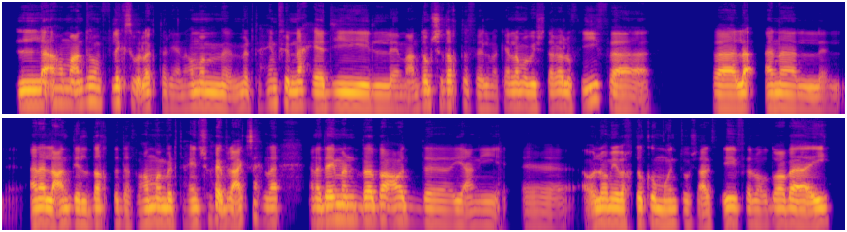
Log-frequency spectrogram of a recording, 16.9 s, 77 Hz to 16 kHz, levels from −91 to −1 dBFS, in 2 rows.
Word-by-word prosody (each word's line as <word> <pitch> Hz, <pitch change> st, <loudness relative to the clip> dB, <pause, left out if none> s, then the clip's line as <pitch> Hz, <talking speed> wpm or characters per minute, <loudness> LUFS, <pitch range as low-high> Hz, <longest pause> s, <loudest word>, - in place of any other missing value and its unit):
لأ، 120 Hz, +1 st, +4 dB
همّ 130 Hz, -1 st, -1 dB
عندهم 135 Hz, +3 st, +1 dB
flexible 135 Hz, -3 st, -3 dB
أكتر 110 Hz, -1 st, -4 dB
يعني، 95 Hz, 0 st, -13 dB
همّ 110 Hz, 0 st, 0 dB
م 100 Hz, 0 st, -4 dB
مرتاحين 115 Hz, +3 st, -8 dB
في -, -, -19 dB
الناحية 115 Hz, -2 st, 0 dB
دي، 110 Hz, 0 st, +3 dB
ال 100 Hz, -1 st, -3 dB
ما 95 Hz, -2 st, -8 dB
عندهمش 120 Hz, +6 st, -3 dB
ضغط 120 Hz, 0 st, -3 dB
في 105 Hz, -4 st, -12 dB
المكان 100 Hz, +3 st, -7 dB
اللي 115 Hz, -, 0 dB
همّ 110 Hz, -, 0 dB
بيشتغلوا 110 Hz, 0 st, -1 dB
فيه، 140 Hz, +5 st, -2 dB
ف 160 Hz, -7 st, -9 dB, 1.0 s
فلأ 100 Hz, 0 st, +4 dB
أنا 105 Hz, -1 st, +1 dB
ال 95 Hz, -1 st, -6 dB, 0.3 s
أنا 115 Hz, +2 st, +5 dB
اللي 115 Hz, -, +7 dB
عندي 110 Hz, +1 st, +2 dB
الضغط 110 Hz, +2 st, -2 dB
ده، 105 Hz, -1 st, -8 dB
فهمّ 105 Hz, +4 st, -2 dB
مرتاحين 110 Hz, 0 st, -1 dB
شويّة، -, -, +1 dB
بالعكس -, -, +1 dB
إحنا 115 Hz, -1 st, -3 dB, 0.3 s
أنا 115 Hz, 0 st, 0 dB
دايمًا 125 Hz, +2 st, +5 dB
ب 125 Hz, -1 st, -4 dB
باقعد 120 Hz, -2 st, +2 dB, 0.3 s
يعني 100 Hz, -1 st, -7 dB
آآ، 95 Hz, -2 st, -15 dB
أقول 105 Hz, +3 st, -1 dB
لهم 115 Hz, 0 st, +4 dB
يا 110 Hz, -, +6 dB
بختكم 110 Hz, 0 st, 0 dB
وأنتم 105 Hz, 0 st, -4 dB
مش 100 Hz, -, -13 dB
عارف 90 Hz, -, -2 dB
إيه، 115 Hz, 0 st, +3 dB
فالموضوع 110 Hz, 0 st, -3 dB
بقى 110 Hz, -2 st, +5 dB
إيه، 110 Hz, +1 st, +3 dB
110 Hz, 190 wpm, -22 LUFS, 100-115 Hz, 1.0 s, اللي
